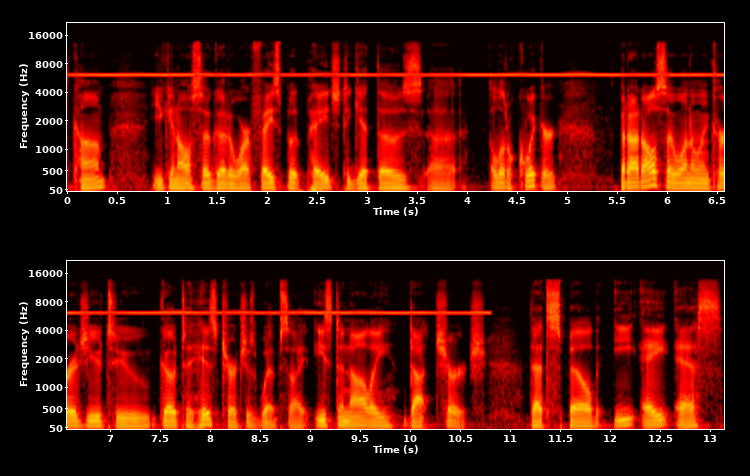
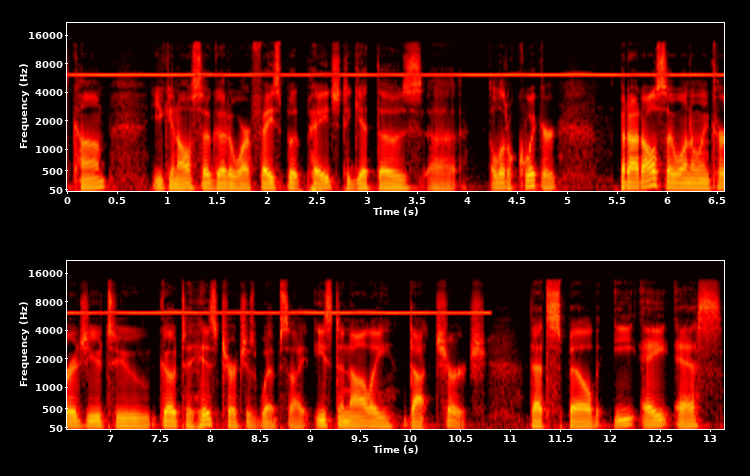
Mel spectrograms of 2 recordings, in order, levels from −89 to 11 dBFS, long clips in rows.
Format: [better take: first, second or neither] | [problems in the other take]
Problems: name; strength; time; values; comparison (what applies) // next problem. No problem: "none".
neither | high-pitched whine; loud; until 11 s; 6 kHz, 9 dB below the speech; the same in both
